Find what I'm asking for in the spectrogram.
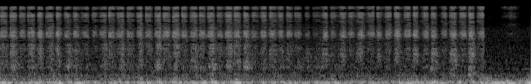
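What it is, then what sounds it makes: Colored pencil scribbling on paper. A green colored pencil rubs rapidly back and forth across a flat paper coloring page, shading a background area with a continuous scratchy motion. The dense, bright scratching repeats in quick strokes over a low steady rumble, then thins out and stops just before the end.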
